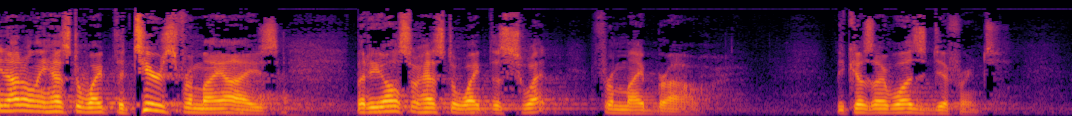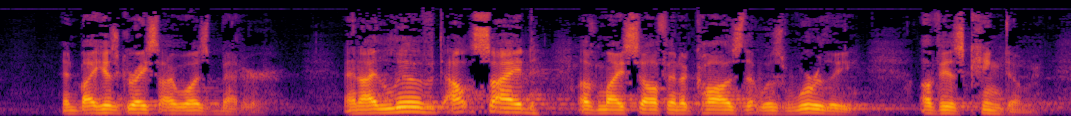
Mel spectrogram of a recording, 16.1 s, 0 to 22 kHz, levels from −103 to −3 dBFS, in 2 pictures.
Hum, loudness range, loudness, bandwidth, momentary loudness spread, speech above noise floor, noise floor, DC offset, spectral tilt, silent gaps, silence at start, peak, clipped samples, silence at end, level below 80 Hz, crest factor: none; 6 LU; -25 LUFS; 16 kHz; 16 LU; 42 dB; -67 dBFS; under 0.1%; -4 dB/octave; none; 0 s; -8 dBFS; under 0.1%; 0.3 s; -68 dBFS; 18 dB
